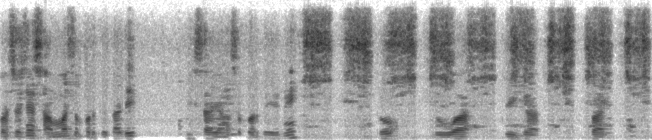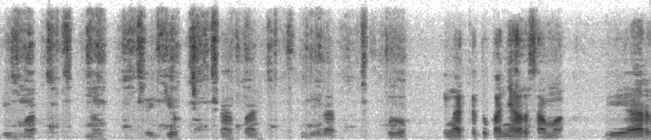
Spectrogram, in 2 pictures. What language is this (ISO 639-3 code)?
ind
